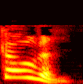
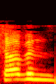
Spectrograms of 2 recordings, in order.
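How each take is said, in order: First: The word does not rhyme with 'oven'. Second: The word rhymes with 'oven'. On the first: The speaker calls it right. "It's pronounced Coven" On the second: The speaker calls it wrong. "that sounds like oven"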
